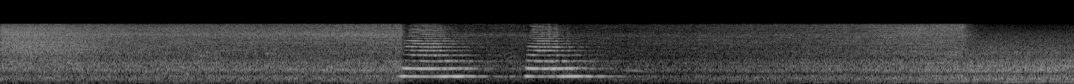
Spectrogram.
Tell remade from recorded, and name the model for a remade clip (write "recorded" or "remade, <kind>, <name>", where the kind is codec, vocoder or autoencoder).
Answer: recorded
